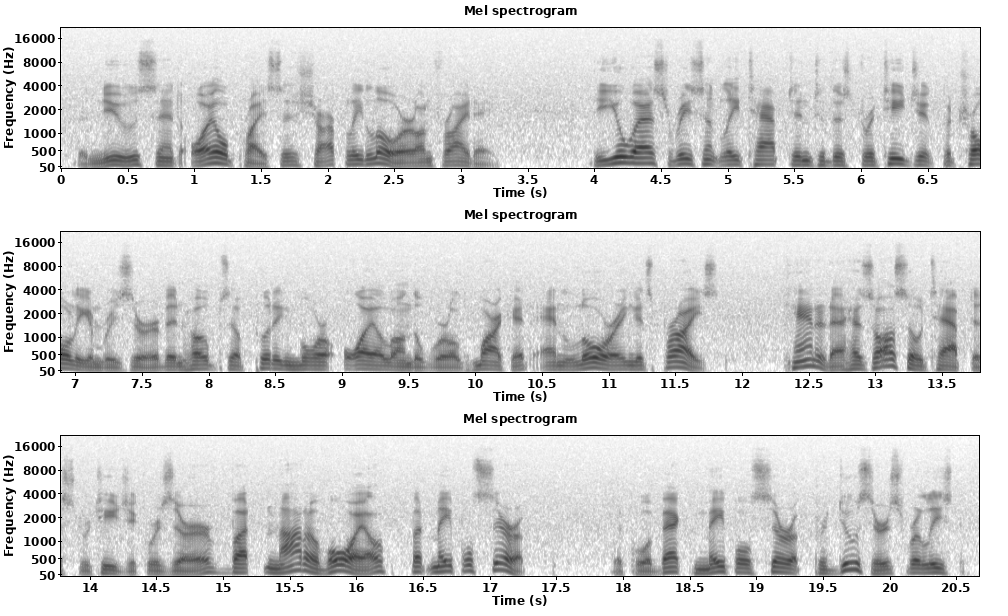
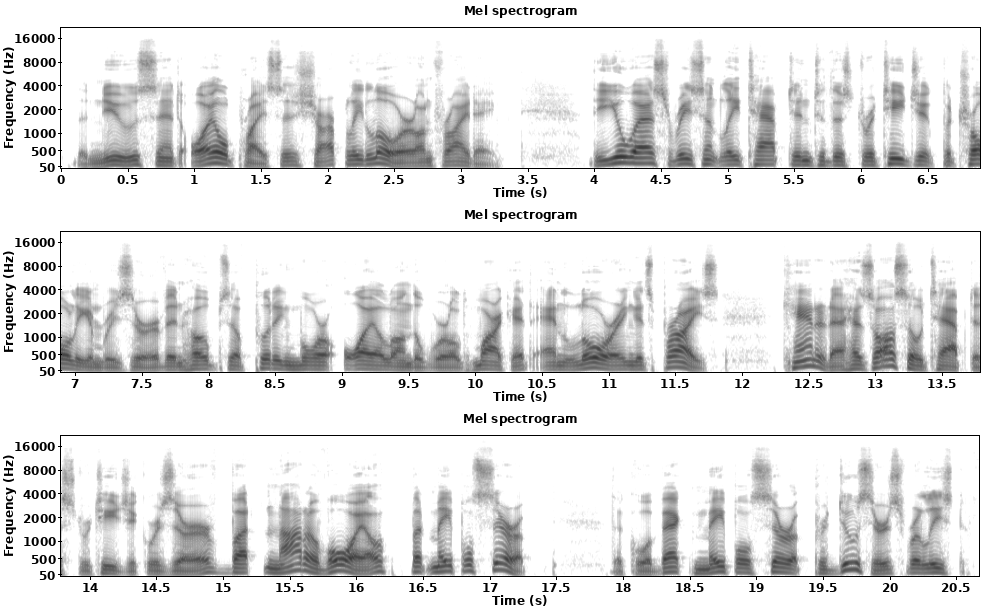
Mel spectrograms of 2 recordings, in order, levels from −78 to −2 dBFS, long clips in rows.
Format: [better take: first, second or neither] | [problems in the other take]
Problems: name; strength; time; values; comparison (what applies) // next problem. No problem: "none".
second | hiss; noticeable; throughout; 15 dB below the speech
